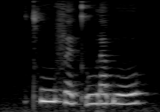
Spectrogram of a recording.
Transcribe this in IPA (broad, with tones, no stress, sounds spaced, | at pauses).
tʰ uː˦ f ɛ˨ kʼ uː˨ ɾ a˦ b o˨˦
